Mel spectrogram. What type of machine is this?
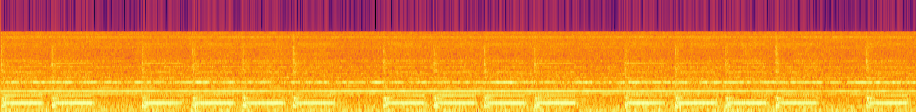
slide rail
